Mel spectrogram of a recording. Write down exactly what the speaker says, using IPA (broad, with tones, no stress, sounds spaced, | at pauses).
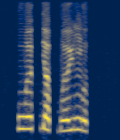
w ɵ˥ t̚ j ɐ˧ p̚ w ɵ˥ ɥ ŋ ʊ˥ k̚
